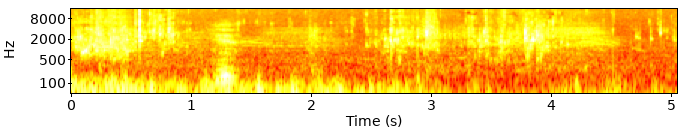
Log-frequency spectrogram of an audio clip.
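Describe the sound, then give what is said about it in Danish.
Water sloshing and splashing, with trickles and small splatters repeating over a few seconds, as sand clams are swished and rinsed in shallow water. “Her var en sandmusling. Må jeg lige se en gang? Jeg skytter dem lige en gang.”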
